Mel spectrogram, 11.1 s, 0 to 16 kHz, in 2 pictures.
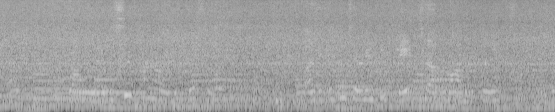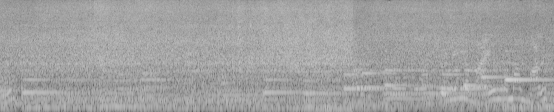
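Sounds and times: music with long held notes: 0:00.0 - 0:11.0
steady hiss: 0:00.0 - 0:11.0.

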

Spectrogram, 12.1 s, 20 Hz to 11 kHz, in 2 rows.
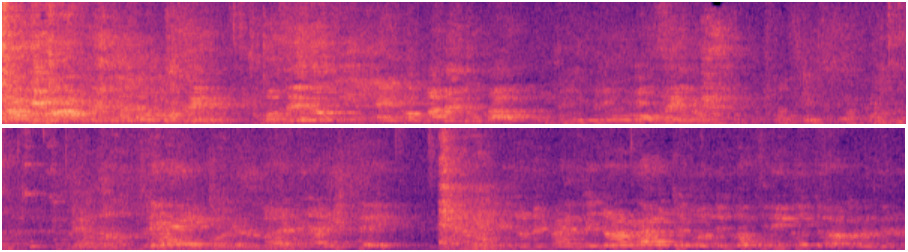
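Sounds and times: stage dialogue: 0:00.0 - 0:12.0
person coughing: 0:08.9 - 0:09.4.

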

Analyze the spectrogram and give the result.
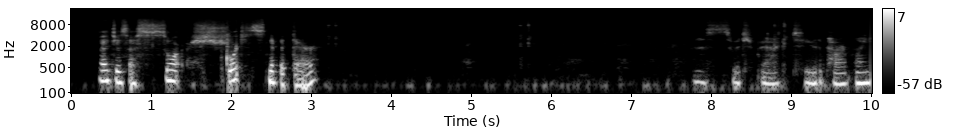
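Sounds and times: computer mouse clicks: 0:03.2 - 0:03.5, 0:05.0 - 0:06.2, 0:08.7 - 0:09.1.

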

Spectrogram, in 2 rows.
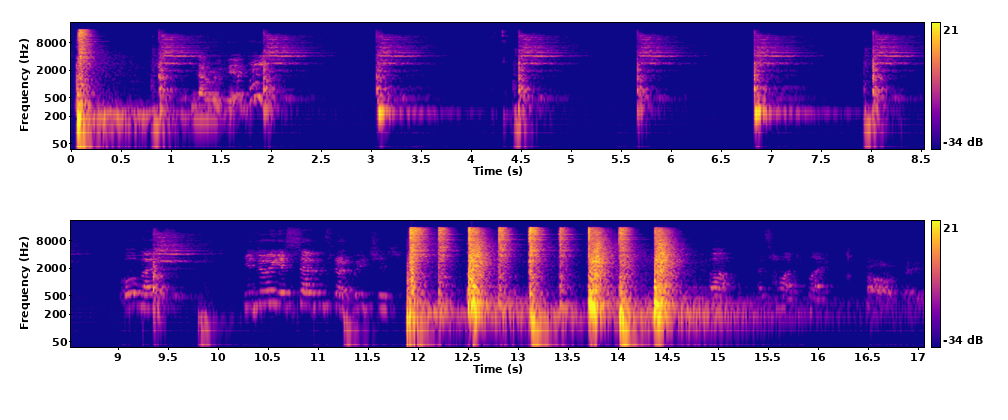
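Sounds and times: drum hits: 0:00.0 - 0:02.3, 0:07.9 - 0:08.4, 0:09.2 - 0:10.1, 0:11.2 - 0:15.9.

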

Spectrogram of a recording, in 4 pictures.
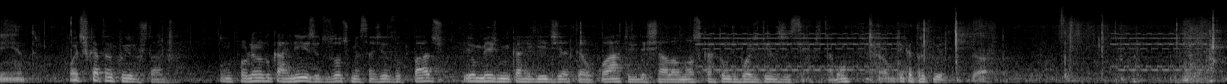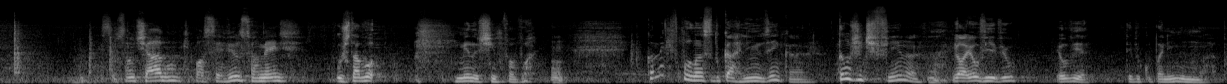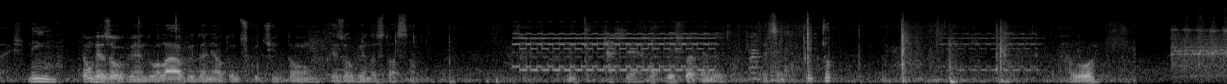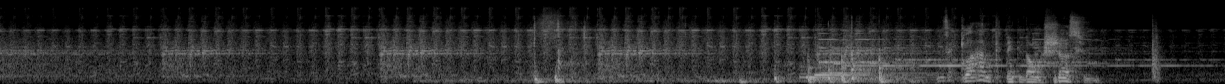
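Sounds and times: electronic telephone ringing: 0:06.9 - 0:09.2, 0:11.1 - 0:12.3, 0:29.7 - 0:31.9, 0:34.0 - 0:35.1, 0:44.8 - 0:49.0.

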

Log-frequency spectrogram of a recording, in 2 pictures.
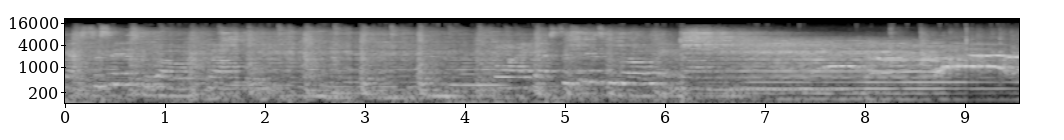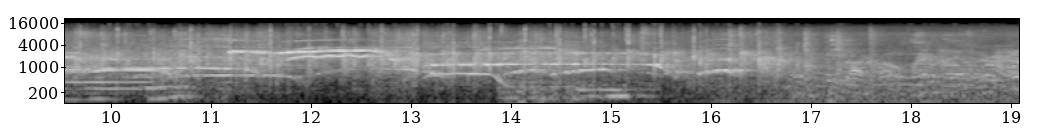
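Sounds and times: rock band playing: 0:00.0 - 0:11.3, 0:13.8 - 0:15.5
audience cheering and whooping: 0:07.4 - 0:16.8.

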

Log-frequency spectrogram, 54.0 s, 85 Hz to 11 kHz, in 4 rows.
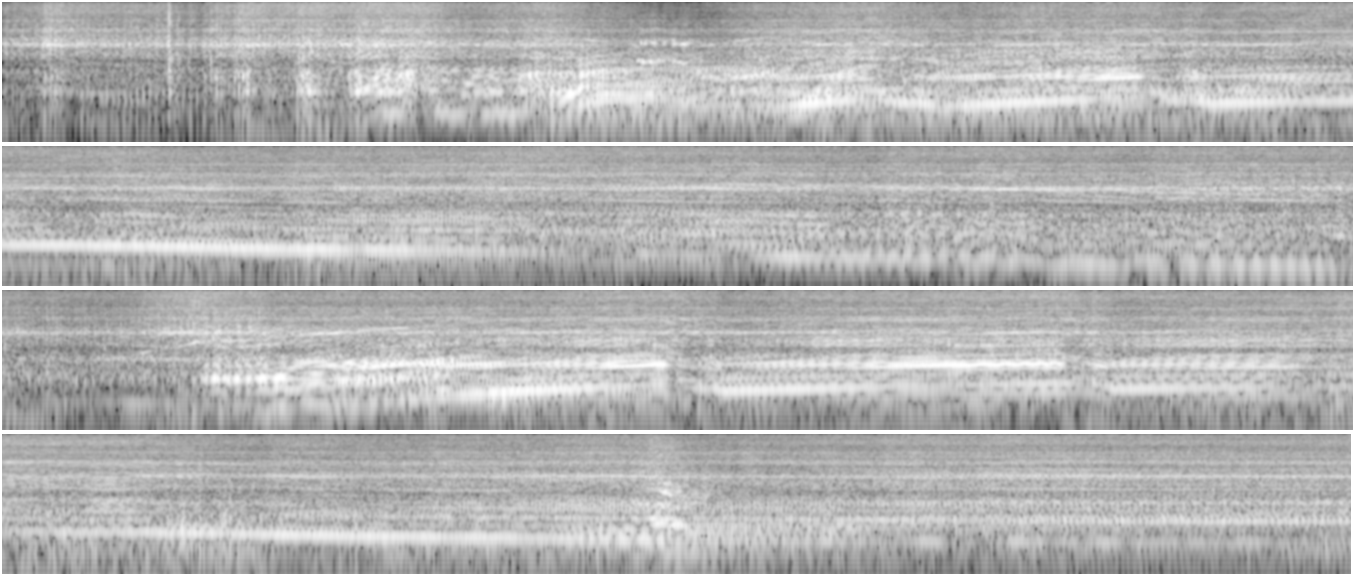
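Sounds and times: motorcycle engine accelerating: 0:00.0 - 0:54.0.

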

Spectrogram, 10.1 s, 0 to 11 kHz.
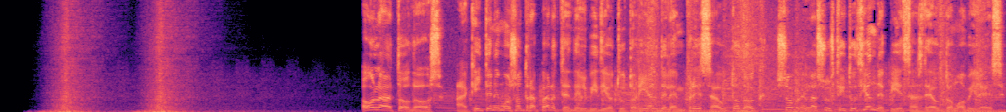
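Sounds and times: whoosh sound effects: 0:00.3 - 0:03.1.

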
